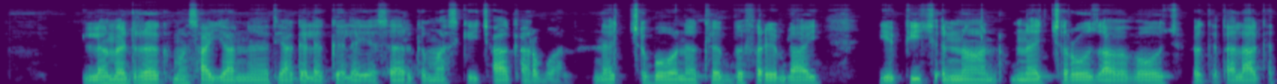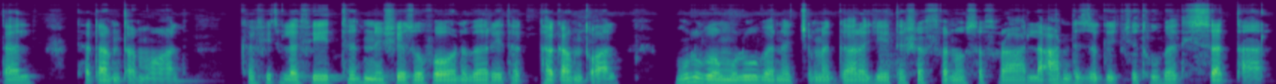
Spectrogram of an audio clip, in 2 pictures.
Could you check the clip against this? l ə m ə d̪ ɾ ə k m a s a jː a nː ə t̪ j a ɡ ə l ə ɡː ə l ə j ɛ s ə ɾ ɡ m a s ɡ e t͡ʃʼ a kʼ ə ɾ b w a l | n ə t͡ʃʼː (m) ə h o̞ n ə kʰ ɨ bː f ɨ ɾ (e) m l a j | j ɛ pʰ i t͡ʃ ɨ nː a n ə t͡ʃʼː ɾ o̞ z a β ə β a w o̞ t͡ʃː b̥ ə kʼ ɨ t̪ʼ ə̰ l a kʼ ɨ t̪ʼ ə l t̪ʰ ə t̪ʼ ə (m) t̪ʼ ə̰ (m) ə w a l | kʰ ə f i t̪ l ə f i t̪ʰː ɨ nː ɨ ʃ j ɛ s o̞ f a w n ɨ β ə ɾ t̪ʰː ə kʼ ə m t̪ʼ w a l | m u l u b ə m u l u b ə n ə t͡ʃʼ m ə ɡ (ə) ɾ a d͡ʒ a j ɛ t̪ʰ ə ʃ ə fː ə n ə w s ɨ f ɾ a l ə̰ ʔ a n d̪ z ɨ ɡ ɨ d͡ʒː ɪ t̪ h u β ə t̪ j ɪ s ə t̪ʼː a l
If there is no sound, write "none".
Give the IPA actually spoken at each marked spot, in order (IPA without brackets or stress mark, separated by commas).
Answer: b, e, m, m, a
